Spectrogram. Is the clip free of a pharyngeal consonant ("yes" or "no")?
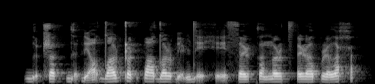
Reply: no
